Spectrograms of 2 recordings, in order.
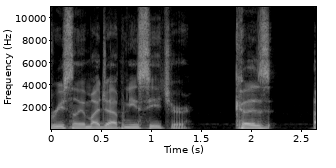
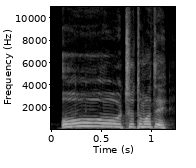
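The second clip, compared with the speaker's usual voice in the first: high startled Japanese "chotomate"; imitating the teacher; 10 semitones higher, much slower than usual. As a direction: squeak it like a flustered teacher. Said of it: "and he goes".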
